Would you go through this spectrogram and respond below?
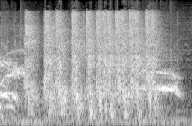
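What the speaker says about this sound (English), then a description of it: "Melendez pointed a handgun at officers and was fatally shot" Rapid burst of police gunfire at an armed suspect inside a bedroom, a dense string of loud close shots over roughly two seconds, with shouting voices at the start and end.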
